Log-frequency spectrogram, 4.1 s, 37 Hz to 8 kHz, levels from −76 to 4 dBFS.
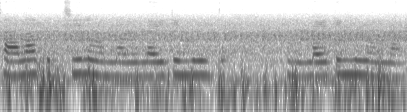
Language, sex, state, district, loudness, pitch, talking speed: Telugu, female, Andhra Pradesh, Guntur, -28 LUFS, 200 Hz, 105 wpm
